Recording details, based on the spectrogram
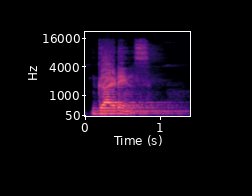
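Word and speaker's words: guidance: यू तब silent रहता है जब यह जी के बाद और वॉवेल के पहले आता है। हम देख सकते हैं निम्न शब्दों में गेस, गाइडेंस, गिटार, गार्ड, इन सभी शब्दों में यू साइलेंट है।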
